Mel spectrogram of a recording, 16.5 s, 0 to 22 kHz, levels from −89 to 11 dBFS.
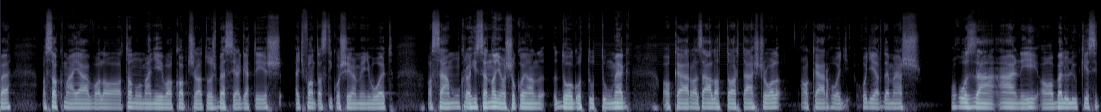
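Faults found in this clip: Computer activity noise, 8.89 to 11.36 s. Faint buzzing chirp under the speech, around 200 pulses per second, roughly 45 dB below signal. Probable component: host PC, with processor, graphics or mouse load shifting the shared ground of the audio interface. Spectrogram: comb of harmonics spaced near 200 Hz, starting and stopping abruptly, independent of the speech envelope. Waveform: low-level pulse train visible in pauses. Fix: ground isolation or an external interface.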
